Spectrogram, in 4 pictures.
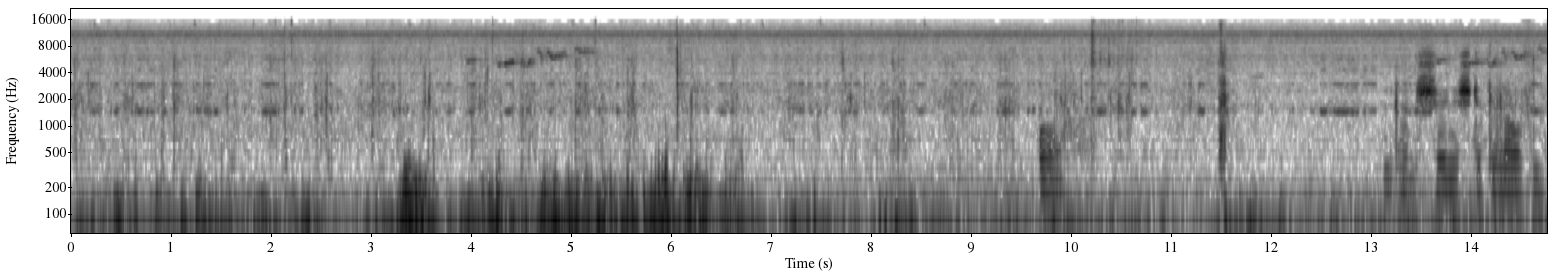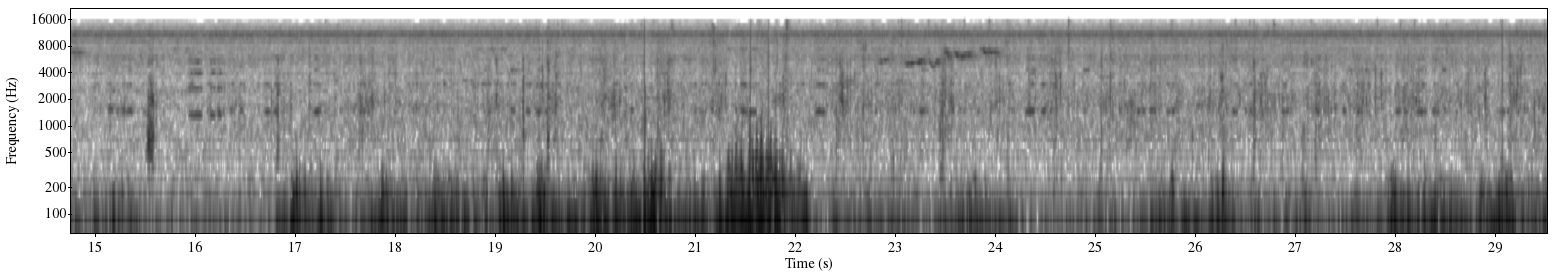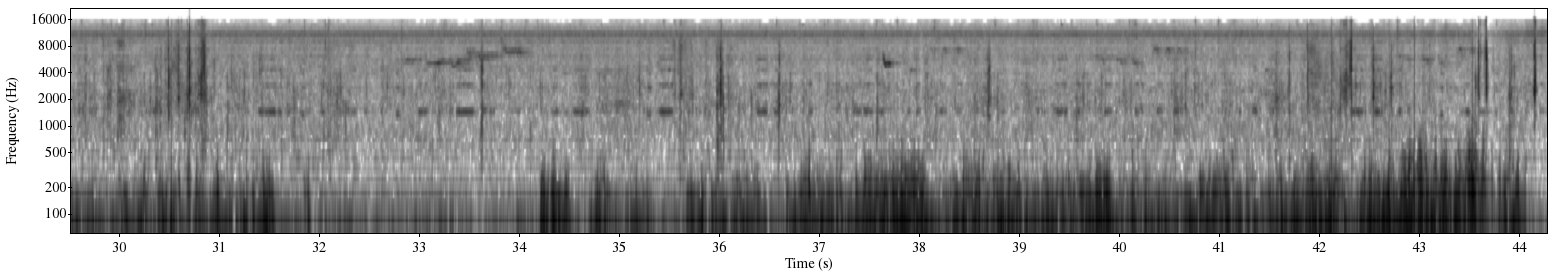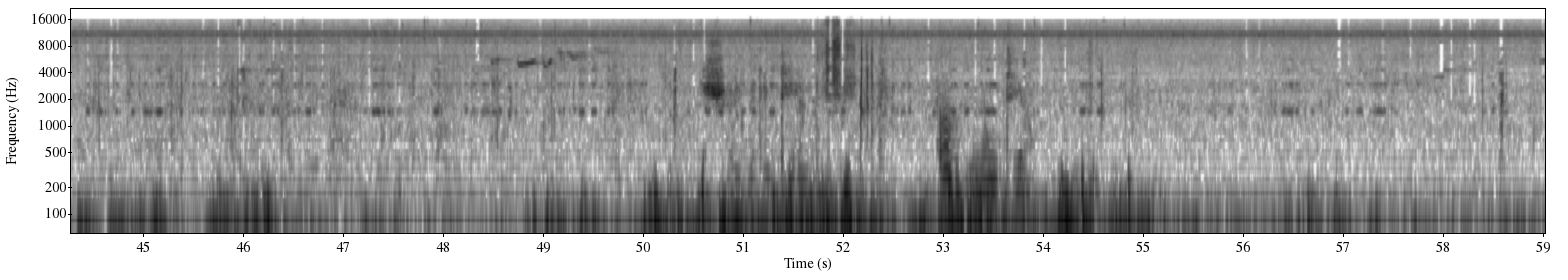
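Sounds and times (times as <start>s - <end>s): faint bird chirps: 0.0s - 29.3s, 31.0s - 38.6s, 42.2s - 59.0s
footsteps on a path: 0.0s - 59.0s
wind buffeting microphone: 0.0s - 59.0s.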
